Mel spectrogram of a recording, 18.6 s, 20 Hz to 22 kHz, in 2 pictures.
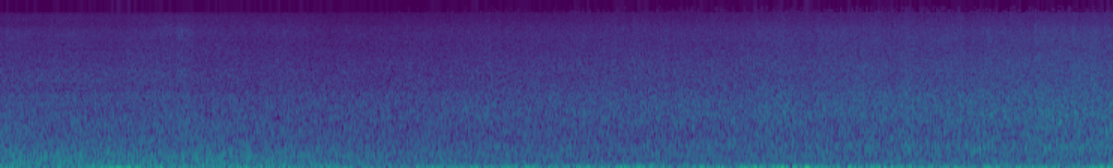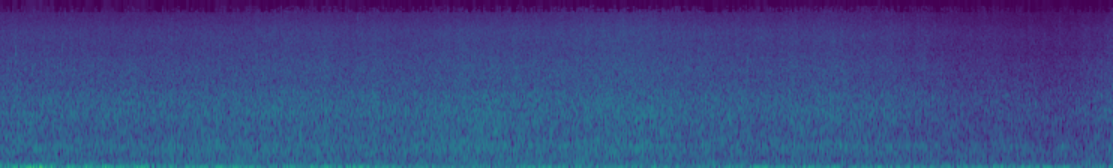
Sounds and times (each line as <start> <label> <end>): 0.0 Anne river enters the sea 18.5
0.4 waves sloshing beneath a concrete grille 18.5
